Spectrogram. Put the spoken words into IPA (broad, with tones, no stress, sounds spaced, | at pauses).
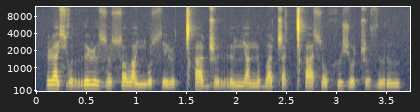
ɭ a˥ ɕ o˩ r ɯ˥ ɭ ɯ˩ ɮ ɵ˥ ɬ ɵ˥ lˠ a˩ ɲ o˩ ɬ i˩ ɭ ɵ˩ ǀʰ a˥ ɖ͡ʐ ɵ˩ r ɵ˥ ɲ a˥ n ɵ˥ b a˥ ʈ͡ʂ a˩ ǀʰ a˥ ɬ o˥ x ɯ˥ ʒ o˩ ʈ͡ʂ ɵ˩ z ɯ˥ ɾ ɯ˥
